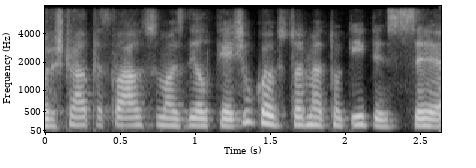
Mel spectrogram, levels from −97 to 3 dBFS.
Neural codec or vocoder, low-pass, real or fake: codec, 16 kHz in and 24 kHz out, 0.6 kbps, FocalCodec, streaming, 2048 codes; 7.2 kHz; fake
